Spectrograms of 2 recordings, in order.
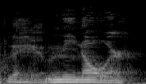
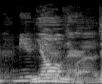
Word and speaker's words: Mjolnir: And then it close ups on Mjolnir. Yeah, I know I pronounced that wrong. Mjolnir. There we go.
